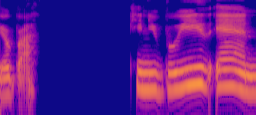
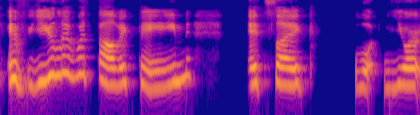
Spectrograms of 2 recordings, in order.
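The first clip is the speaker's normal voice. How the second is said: ordinary talk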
